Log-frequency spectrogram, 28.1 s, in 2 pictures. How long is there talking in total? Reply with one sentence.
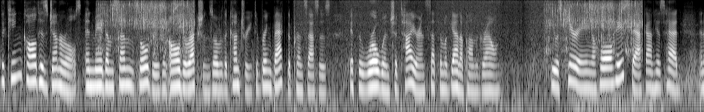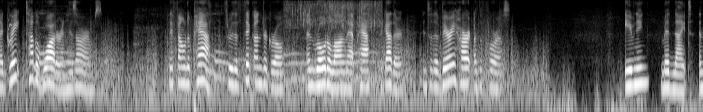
The talking can be heard for 23 seconds in total.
